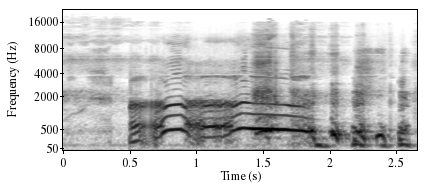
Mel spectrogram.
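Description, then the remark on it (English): A man's voice mimics a rooster's crow, one drawn-out cock-a-doodle-doo with rising and falling pitch, loud, trailing off into brief laughter-like bursts. “Reminds me of Puerto Rico. Don't do that. I know you hated that damn bird.”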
